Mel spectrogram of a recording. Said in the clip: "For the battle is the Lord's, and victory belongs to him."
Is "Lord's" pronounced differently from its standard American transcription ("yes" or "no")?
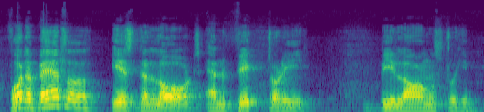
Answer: yes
